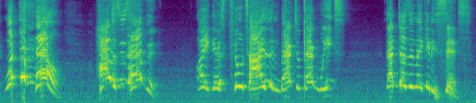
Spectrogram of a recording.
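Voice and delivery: slow, loud and high disbelieving rant; exasperated shout. Real, not acted. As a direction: drag out each word in outrage. Ranting about back-to-back ties.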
